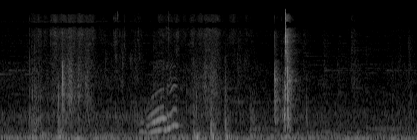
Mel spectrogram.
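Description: Kitchen handling sounds as water and oil are added to brownie mix in a mixing bowl: scattered light knocks and a sharp clink about four seconds in. A short rising squeaky call sounds about two seconds in.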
